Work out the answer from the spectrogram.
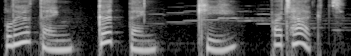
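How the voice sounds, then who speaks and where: A woman voicing a shy, gentle sea creature from a video game, speaking in halting fragments of one or two words. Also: a little high, lively intonation, soft background music, pitched below the performer's own voice, heavily acted. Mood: halting, earnest. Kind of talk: video game dialogue read aloud.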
